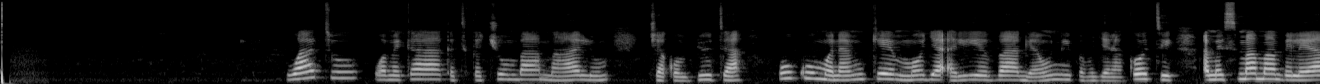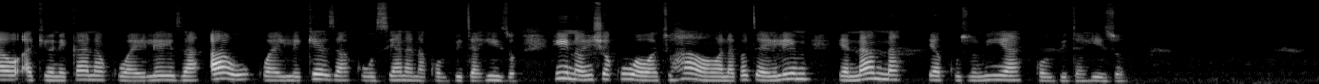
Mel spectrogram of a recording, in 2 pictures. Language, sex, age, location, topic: Swahili, female, 18-24, Dar es Salaam, education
